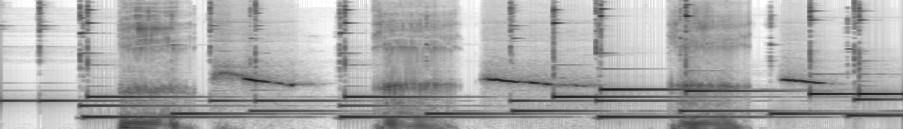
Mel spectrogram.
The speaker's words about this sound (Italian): In realtà non russo, ma era funzionale alla narrazione.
